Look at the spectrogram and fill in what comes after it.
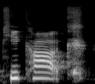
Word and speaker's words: Peacock: And I'm on Instagram at Deshae Peacock. And it's spelled D-E-S-H-A and then Peacock like the bird.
